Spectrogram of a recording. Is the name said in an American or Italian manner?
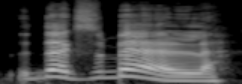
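Italian. It is said Italian-style with an added final vowel. "It's almost like they put a E or an A at the end"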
